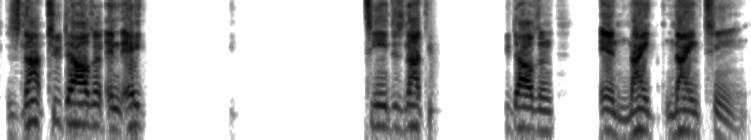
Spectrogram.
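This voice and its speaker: A man's voice: medium pitch, lively intonation, unhurried, long pauses, pushed and bright, dry recording. A man in his forties hosting a livestream, talking heatedly to his audience, stammering and repeating words as he defends himself. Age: 40s. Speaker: livestream host.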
